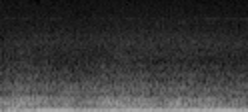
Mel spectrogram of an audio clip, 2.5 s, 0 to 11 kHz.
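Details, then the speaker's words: Ford Mondeo Mk3 petrol engine, misfire on cylinders 1 and 4, compression only about 22-25 psi on some cylinders, started after refitting plugs and coil pack: deep, lumpy rough idle rumble. "cylinder 4 only scored 25 psi 22 and 22 and to be honest my reading was a little generous on that one"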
